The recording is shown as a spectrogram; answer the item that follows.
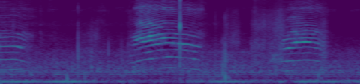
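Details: Kitten playing and climbing in the morning gives three meows: a faint one at the start, then two clear, rising-falling harmonic mews about two seconds apart, over a low indoor hum with a sharp tap.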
